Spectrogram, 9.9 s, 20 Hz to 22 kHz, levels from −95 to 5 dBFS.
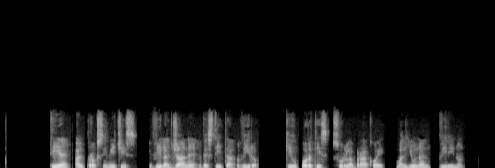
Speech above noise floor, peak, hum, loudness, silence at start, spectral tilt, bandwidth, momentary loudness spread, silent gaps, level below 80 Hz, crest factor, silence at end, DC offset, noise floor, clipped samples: over 71 dB; -2 dBFS; none; -20 LUFS; 1 s; -5.5 dB/octave; 7.8 kHz; 11 LU; 1.70-1.74 s, 2.74-2.97 s, 5.18-5.70 s, 5.98-6.02 s, 6.59-6.65 s, 7.70-7.90 s, 8.62-8.76 s; -62 dBFS; 18 dB; 0.7 s; under 0.1%; under -90 dBFS; under 0.1%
